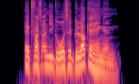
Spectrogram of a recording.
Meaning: to shout from the rooftops
- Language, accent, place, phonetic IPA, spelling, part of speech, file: German, Germany, Berlin, [ˈɛtvas an diː ˈɡʁoːsə ˈɡlɔkə ˈhɛŋən], etwas an die große Glocke hängen, verb, De-etwas an die große Glocke hängen.ogg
